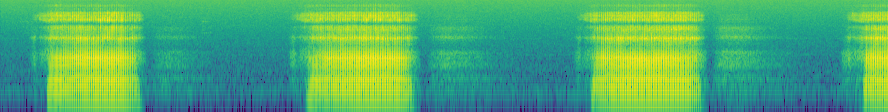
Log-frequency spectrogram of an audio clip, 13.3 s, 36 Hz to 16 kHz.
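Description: Loud, harsh snores on each breath in, each followed by a soft breath out, about 14 breaths a minute; rhythmic snoring.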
